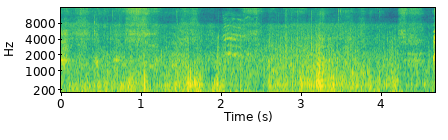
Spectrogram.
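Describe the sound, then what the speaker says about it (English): Gusty wind buffets the microphone with low rumbling blasts that rise and fall, continuous and close, with faint outdoor noise beneath. "That's a bit less windy down here."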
